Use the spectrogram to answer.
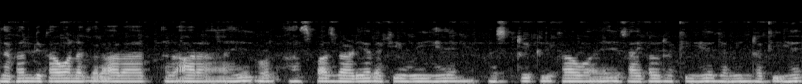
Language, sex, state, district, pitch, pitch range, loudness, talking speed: Hindi, male, Chhattisgarh, Bilaspur, 140 Hz, 140-145 Hz, -17 LUFS, 200 wpm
